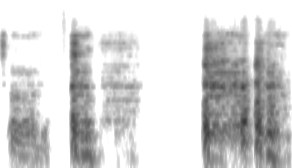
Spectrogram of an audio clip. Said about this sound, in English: Trying not to cough in your face too much.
